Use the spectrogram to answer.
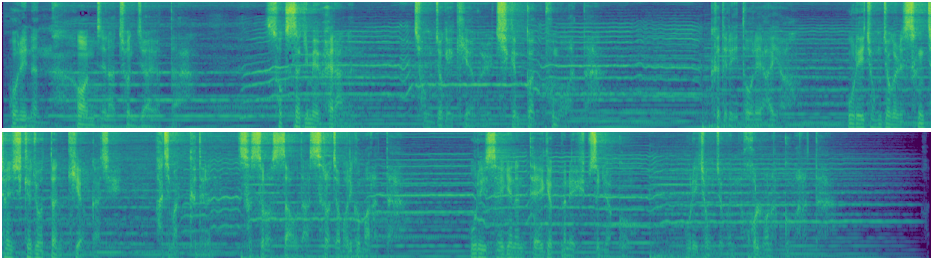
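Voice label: Korean, male, narration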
